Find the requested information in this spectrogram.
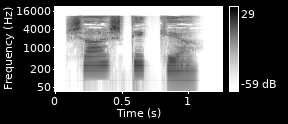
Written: ಷಷ್ಟಿಕ್ಯ

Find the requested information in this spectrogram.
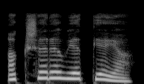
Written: ಅಕ್ಷರವ್ಯತ್ಯಯ

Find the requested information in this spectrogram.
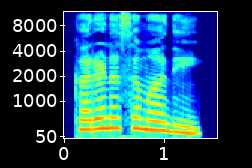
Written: ಕರಣಸಮಾಧಿ

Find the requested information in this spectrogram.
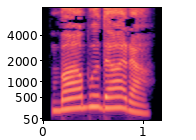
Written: ಬಾಬುದಾರ

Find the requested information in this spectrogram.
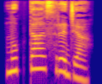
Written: ಮುಕ್ತಾಸ್ರಜ

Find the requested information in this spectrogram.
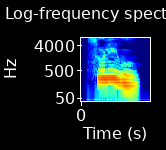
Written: ಸಳವ

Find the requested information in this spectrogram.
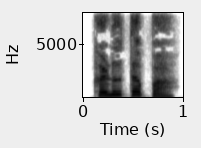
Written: ಕಡುತಪ

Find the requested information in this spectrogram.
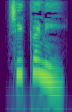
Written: ಚುಕ್ಕಣ

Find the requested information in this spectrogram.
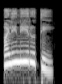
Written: ಅಳಿನೀರುತಿ

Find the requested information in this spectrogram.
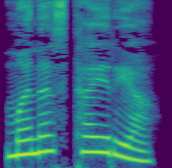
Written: ಮನಸ್ಥೈರ್ಯ

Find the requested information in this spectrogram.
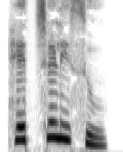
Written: ಹೆಚ್ಚಳಿಸು

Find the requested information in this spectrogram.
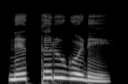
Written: ನೆತ್ತರುಗೊಡೆ

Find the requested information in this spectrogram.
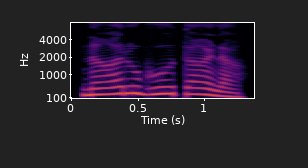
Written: ನಾರುಭೂತಾಳ

